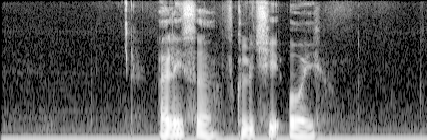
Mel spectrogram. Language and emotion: Russian, neutral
